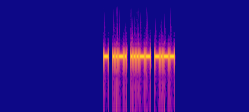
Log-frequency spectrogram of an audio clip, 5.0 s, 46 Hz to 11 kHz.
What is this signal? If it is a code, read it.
Morse code, heard as a keyed tone, about 40 wpm, 700 Hz. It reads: TF3Y
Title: DXCC-100 Call Signs - 4 Characters - 40wpm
